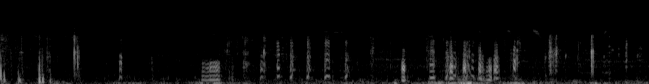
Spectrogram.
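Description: Hens, Buff Orpingtons among them, clucking softly while they peck grain from a feeder trough, with quick irregular pecking clicks throughout. Short clucks come about two seconds in and again in a cluster a little past the middle.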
